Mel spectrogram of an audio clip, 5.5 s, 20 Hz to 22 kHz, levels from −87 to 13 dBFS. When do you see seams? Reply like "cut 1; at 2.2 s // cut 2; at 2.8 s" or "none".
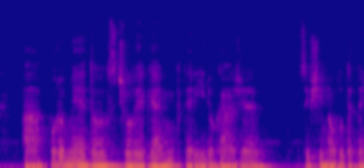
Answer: none

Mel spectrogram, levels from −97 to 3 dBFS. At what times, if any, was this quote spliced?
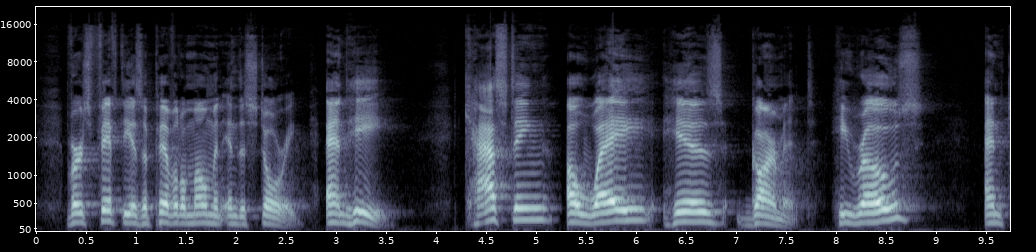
cut 1; at 2.7 s // cut 2; at 5.2 s // cut 3; at 7.9 s

